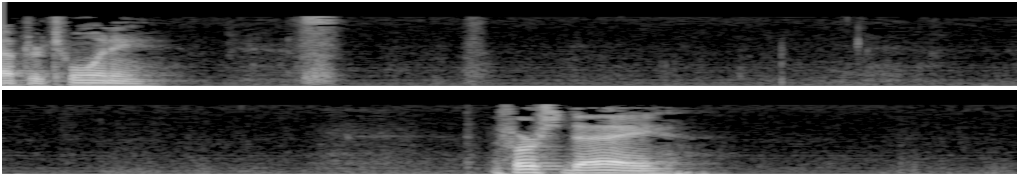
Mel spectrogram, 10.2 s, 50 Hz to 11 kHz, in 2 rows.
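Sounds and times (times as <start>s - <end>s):
speech: 0.0s - 0.8s, 1.5s - 1.7s, 7.6s - 8.6s
person sniffing: 1.4s - 2.5s.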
